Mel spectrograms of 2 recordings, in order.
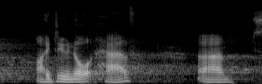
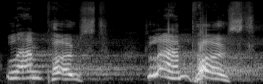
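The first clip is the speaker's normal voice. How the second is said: high, loud warning shout; 12 semitones higher, 10 dB louder, much slower than usual. Retold or imitated. Calling to the boy before he hits the lamppost, loud and high. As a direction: yell to stop him hitting it. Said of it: "I shouted out".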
